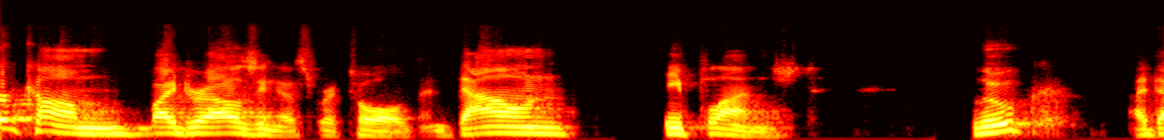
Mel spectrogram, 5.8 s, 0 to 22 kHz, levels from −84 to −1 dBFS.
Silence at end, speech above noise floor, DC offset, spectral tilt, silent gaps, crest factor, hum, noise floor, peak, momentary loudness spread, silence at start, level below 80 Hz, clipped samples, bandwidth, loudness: 0 s; 48 dB; under 0.1%; -7.5 dB/octave; 3.08-3.31 s, 4.69-4.84 s; 14 dB; none; -63 dBFS; -2 dBFS; 18 LU; 0 s; -52 dBFS; under 0.1%; 7.4 kHz; -15 LUFS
